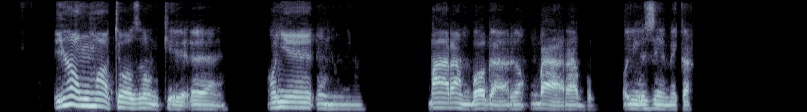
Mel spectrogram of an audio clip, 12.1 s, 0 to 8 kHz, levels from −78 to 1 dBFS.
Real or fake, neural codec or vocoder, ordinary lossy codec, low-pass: fake; codec, 16 kHz, 4 kbps, FreqCodec, larger model; none; none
